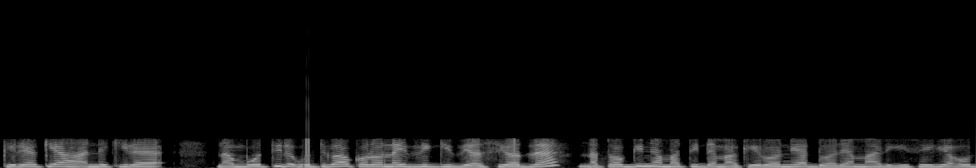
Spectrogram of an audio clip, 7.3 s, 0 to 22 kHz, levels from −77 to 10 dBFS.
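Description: Right after "kĩrĩa kĩahanĩkire na gũtirĩ", packet loss on an ADPCM call at 2.27 to 2.33 s leaves a hard-edged 10 ms hole, which fits a single lost packet. Unlike a dropout, the speech then returns slightly distorted as the decoder's predictor recovers.

From 2.89 to 4.5 s, ending just before "to nginya matinde makĩrwo", the sound turns narrower and boxier, cut off above 3.8 kHz, with no gap and no clear change in level. The likely cause is an input switched to a poorer device. It differs from a codec change because its own faint background noise, about 45 dB below the speech, comes with it. The G.726 coding at 32 kbit/s stays lightly marked throughout.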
